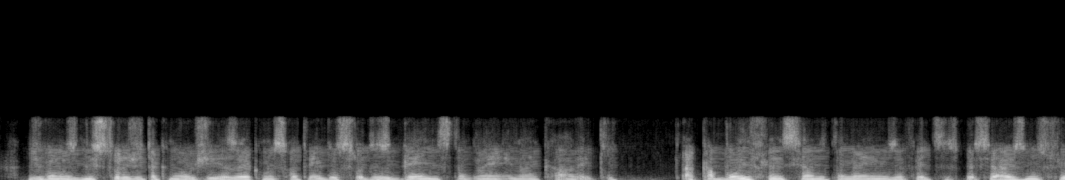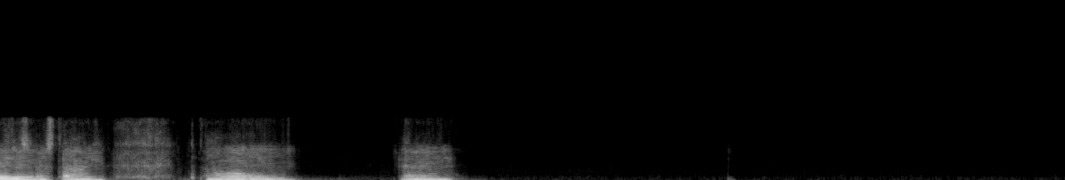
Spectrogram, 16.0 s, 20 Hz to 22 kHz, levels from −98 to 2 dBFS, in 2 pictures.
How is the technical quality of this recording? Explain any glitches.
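The technical quality is poor. The speech is heavily coded throughout, and that one fault shapes the whole recording.

Speex codec, throughout: This CELP coder has too few bits to model the excitation, so the voice comes out hoarse, noisy and close to robotic, which fits a bitrate of roughly 6 kbps. Nothing sits above 7.7 kHz, and the upper band is a hissy, shaped fill rather than real detail. Unlike transform codecs, which warble or smear, this damage is a buzzy, rasping synthetic quality.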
